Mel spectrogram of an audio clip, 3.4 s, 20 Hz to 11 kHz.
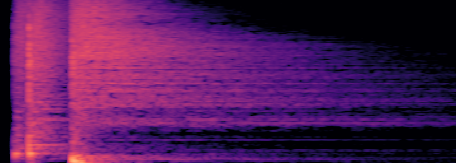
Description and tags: Joke drum fill 06
A short drum fill to mark when a good point has been landed in a joke. Each with a different variation.
Recorded with FL Studio 9,7 beta 10.
Drums by: Toontrack EZDrummer.
Expansion used: "Drumkit from hell".
Mastering: Maximus
Variation 6 of 10
comedy, crowd, drumkit-from-hell, drums, ezdrummer, fills, humor, jokes, laughters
